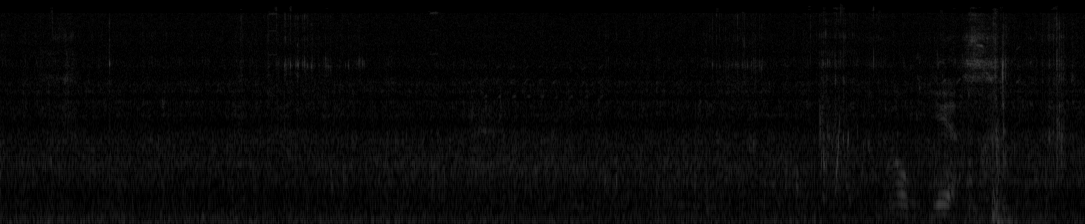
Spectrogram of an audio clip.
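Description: Faint, steady low rumble of background noise, with a short spoken 'yes' and a sharp knock near the end.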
